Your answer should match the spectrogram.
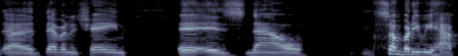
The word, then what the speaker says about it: Achane: ringback noted that he his name should be pronounced Devon Han that takes some uh some getting used to uh not not a chain but a chain so we'll uh we'll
